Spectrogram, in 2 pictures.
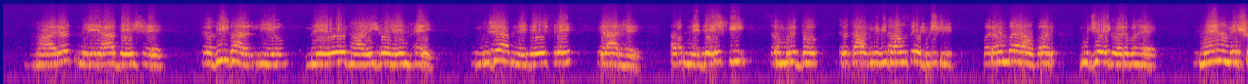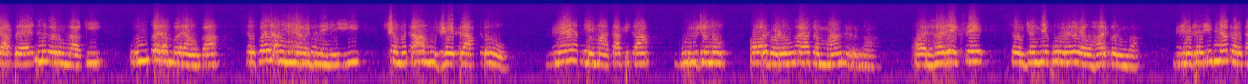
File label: HINDI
